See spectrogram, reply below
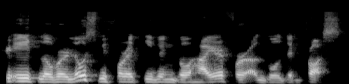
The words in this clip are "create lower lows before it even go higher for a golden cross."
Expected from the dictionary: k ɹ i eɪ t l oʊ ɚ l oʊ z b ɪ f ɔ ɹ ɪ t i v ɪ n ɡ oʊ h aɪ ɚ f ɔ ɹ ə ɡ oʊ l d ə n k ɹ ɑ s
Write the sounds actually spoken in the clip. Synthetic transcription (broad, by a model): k ɹ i eɪ t l oʊ ɚ l oʊ s b ɪ f ɔ ɹ ɪ t i v ɪ n ɡ oʊ h aɪ ɚ f ɔ ɹ ə ɡ oʊ l d ə n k ɹ ɑ s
